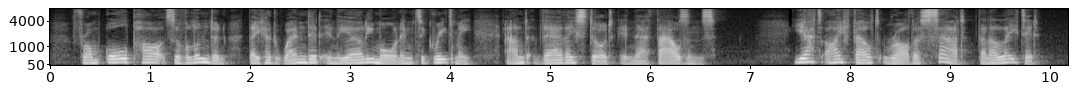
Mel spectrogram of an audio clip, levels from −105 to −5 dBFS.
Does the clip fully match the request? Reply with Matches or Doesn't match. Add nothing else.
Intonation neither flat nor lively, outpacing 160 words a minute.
Matches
